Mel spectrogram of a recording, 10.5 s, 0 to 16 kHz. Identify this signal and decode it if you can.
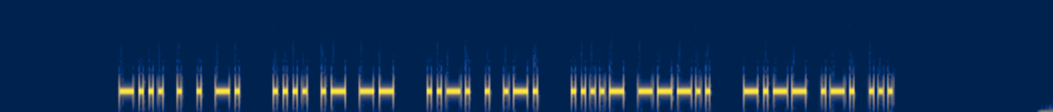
Morse code, heard as a keyed tone, about 25 wpm, 700 Hz. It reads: BEEN HAM FER 48 YRS
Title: Practice QSO - Exchange 3 - More Info - 25wpm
